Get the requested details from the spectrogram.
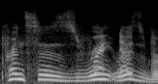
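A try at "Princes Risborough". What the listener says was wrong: Prince Risborough. Prince, It's not Princess, it's Prince Risborough.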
